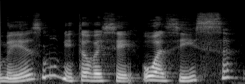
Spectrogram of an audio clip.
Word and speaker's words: oasis: Então vai ser oasissa. Eu pronuncio o S excepcionalmente.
